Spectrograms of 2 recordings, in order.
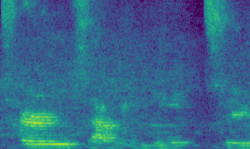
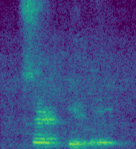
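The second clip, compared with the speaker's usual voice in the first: circulate, first syllable cir- stressed, level tune; 6 dB quieter than usual. Correcting a learner's pronunciation of circulated: stress on cir in circulate. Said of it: "Accent on the first syllable. Very straight".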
